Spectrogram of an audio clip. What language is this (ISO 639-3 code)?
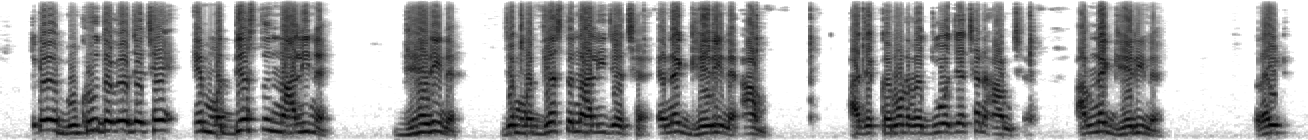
guj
